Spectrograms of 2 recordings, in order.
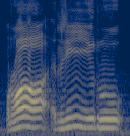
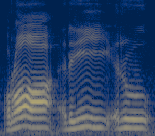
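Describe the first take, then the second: No difference in how they are said.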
